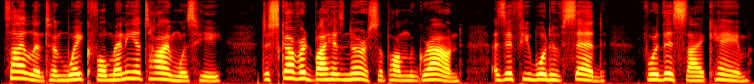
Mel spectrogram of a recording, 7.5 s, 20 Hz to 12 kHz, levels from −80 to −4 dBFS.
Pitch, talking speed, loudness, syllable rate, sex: 205 Hz, 200 wpm, -19 LUFS, 5.2 syllables/s, female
